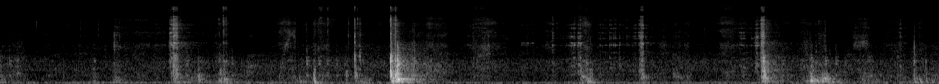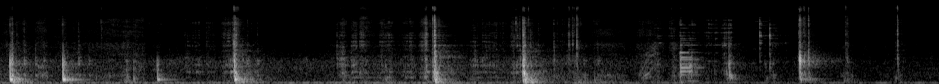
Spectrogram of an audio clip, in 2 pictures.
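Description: A wooden 2x4 and a steel pipe prying under a snowmobile track frozen into a dirt floor: irregular knocks and scraping of wood and metal as the track is levered loose, the loudest knock about four seconds in.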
